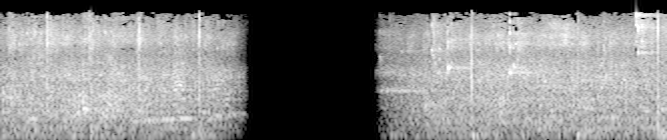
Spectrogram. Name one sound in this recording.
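Basketball sneakers squeak on a hardwood court in a large echoing hall.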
